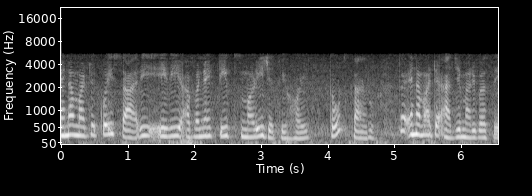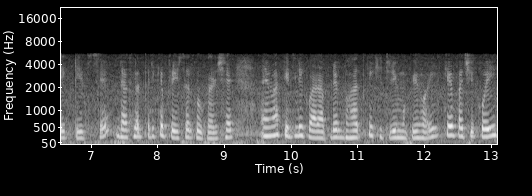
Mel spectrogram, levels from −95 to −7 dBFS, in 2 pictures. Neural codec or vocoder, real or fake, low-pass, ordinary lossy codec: codec, 16 kHz, 16 kbps, FreqCodec, smaller model; fake; 5.4 kHz; none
